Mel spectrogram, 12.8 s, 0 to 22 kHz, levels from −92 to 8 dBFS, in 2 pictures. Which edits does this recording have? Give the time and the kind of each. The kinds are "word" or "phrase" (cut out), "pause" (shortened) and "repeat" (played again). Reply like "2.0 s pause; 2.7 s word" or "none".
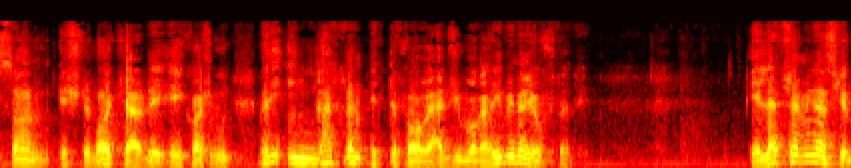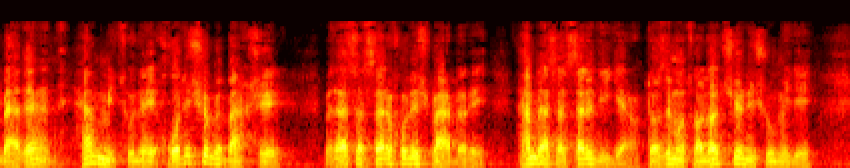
1.6 s word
